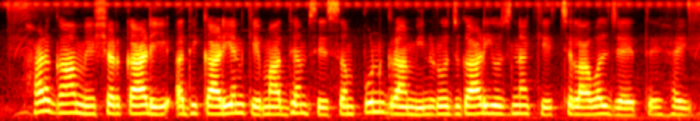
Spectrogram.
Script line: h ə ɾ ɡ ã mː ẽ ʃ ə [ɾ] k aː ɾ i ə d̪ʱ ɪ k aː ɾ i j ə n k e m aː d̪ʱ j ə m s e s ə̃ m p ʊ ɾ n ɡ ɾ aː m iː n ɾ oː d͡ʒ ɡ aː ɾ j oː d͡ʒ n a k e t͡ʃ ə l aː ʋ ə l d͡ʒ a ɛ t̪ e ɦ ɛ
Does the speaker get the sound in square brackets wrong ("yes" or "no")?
no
